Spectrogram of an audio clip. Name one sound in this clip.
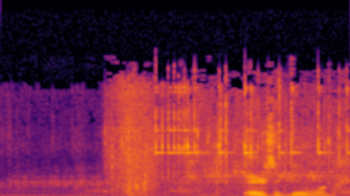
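A fishing rod swishes sharply through the air.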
